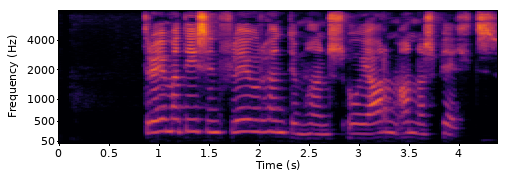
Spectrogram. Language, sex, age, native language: Icelandic, female, 14, Icelandic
